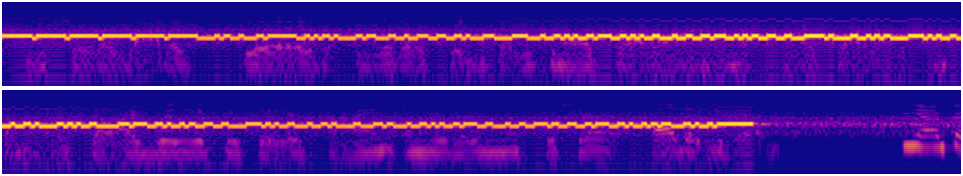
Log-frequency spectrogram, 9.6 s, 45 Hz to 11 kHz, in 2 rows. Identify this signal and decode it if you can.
RTTY (45.45 baud, 170 Hz shift), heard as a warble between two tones, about 1110 Hz centre, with radio static and speech in English. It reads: REALIZO SUS PRIMEROS ESTUDIOS EN SU CIUDAD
